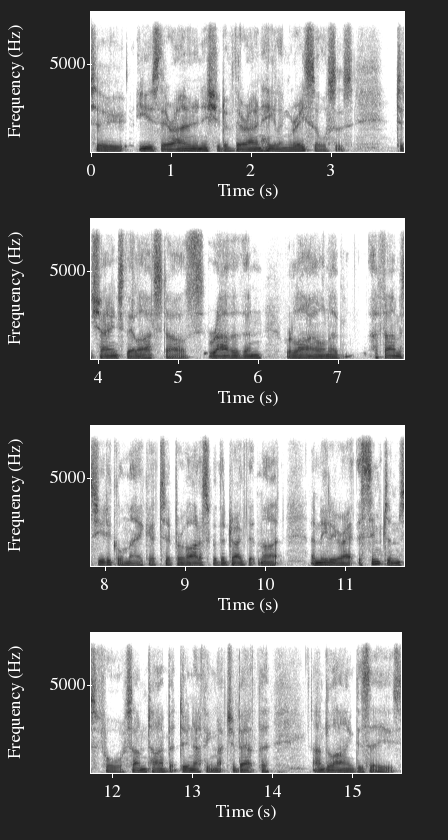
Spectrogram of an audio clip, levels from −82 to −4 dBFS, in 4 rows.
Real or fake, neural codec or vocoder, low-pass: real; none; 7.2 kHz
